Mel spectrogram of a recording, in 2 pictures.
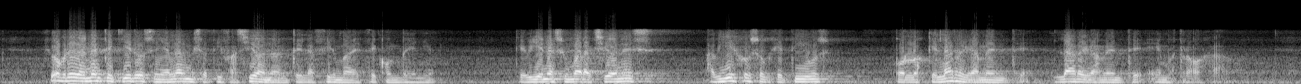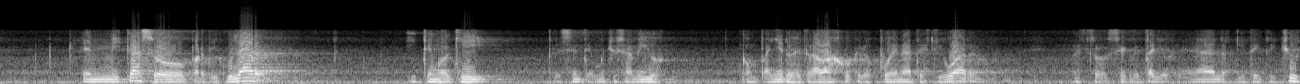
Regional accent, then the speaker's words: Montevideo, Uruguay; como montevideano en primer término

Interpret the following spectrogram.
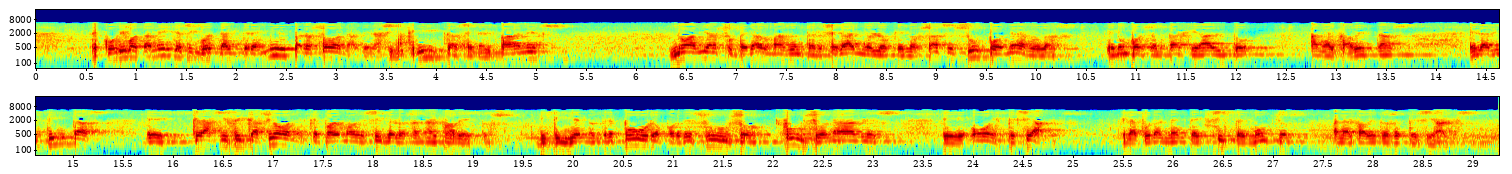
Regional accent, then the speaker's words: Uruguay; acá somos maestros uruguayos, tenemos un excelente cuerpo docente

